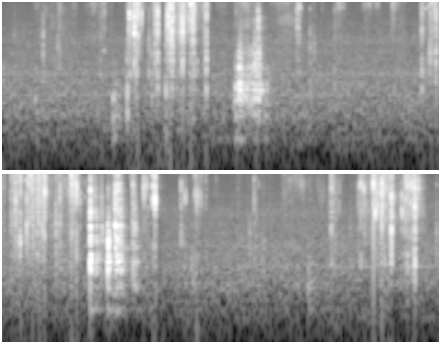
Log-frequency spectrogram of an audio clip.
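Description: Foil wrapper of a Japanese Pokémon card booster pack crinkling as it is handled and torn open, in several short bursts.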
